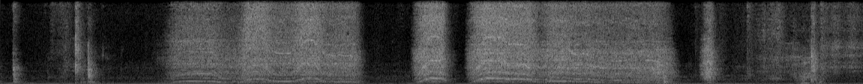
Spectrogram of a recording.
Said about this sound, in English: I'm just gonna drill a very small hole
